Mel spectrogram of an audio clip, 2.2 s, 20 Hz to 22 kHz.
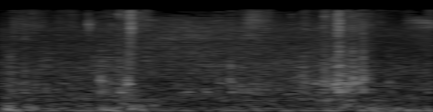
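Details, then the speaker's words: Toro Recycler 22 rear-drive self-propelled mower, 11 years old, with a wobbly, worn rear wheel: a rough, uneven crunching while in drive as the wheel turns, worse when turning right. Worn drive wheel and gear teeth grinding; fixed by replacing the drive wheels. "hear that crunchy sound that crunchy sound happens when it's in drive it's self-propelled this is a rear drive mower"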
